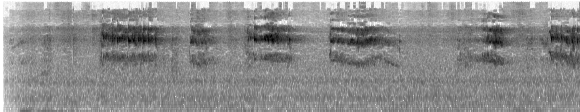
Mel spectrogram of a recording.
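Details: A family of pet budgerigars chatter in short, scratchy, high-pitched bursts, a few chirps coming every second or so.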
